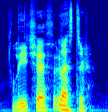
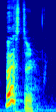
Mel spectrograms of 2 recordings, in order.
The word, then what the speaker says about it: Leicester: So the Leicester? – Lester. – Leicester. Do it. – Lester. – It's just Leicester? – Yeah.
